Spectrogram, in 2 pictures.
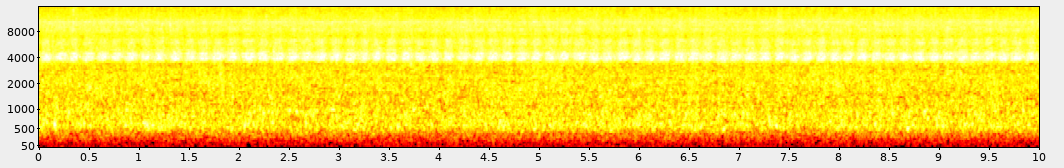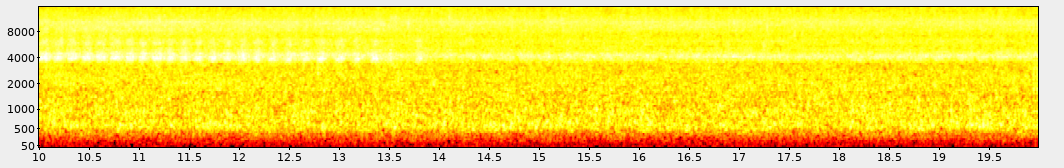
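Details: Beside a mountain river in Valencia, Spain, cicadas give a sustained, rapidly pulsing high buzz that softens after about thirteen seconds, while the river's constant rushing noise fills the background.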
